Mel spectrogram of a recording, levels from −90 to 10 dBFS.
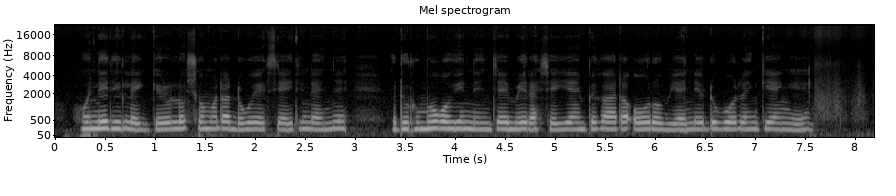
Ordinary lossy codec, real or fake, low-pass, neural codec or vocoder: none; fake; none; vocoder, 44.1 kHz, 128 mel bands every 256 samples, BigVGAN v2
